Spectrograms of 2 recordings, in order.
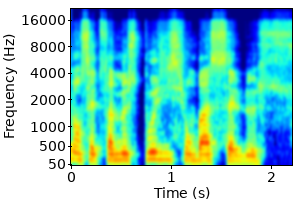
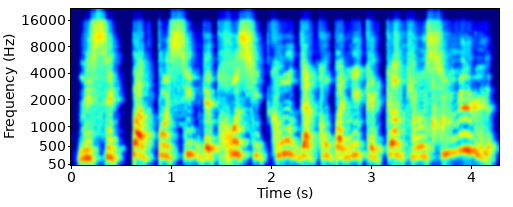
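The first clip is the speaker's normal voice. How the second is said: much higher, exasperated self-scolding outburst; getting carried away; 8 semitones higher than usual. Retold or imitated. Therapist berating himself in front of his client, high exasperated outburst. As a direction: blow up at yourself in mock disbelief, pitched way up. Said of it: "je m'emporte, un peu comme je le fais là".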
